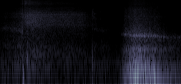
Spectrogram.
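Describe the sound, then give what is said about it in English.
Deep breath taken during a guided meditation: a soft, airy breath in, a short pause, then a louder, longer breath out, heard alone without talk. “So take a breath with me.”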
